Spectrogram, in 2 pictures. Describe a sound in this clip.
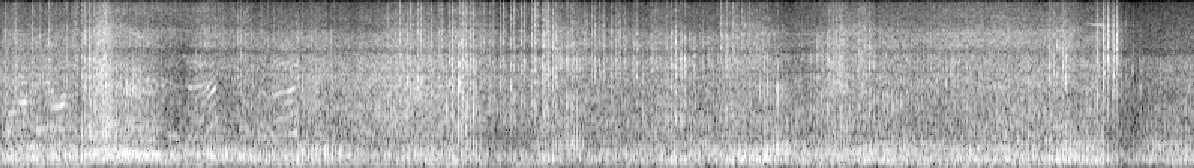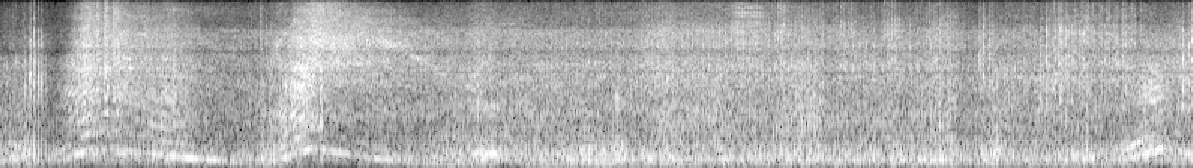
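Motorcycle engines rumble loudly as bikes ride past one after another.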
